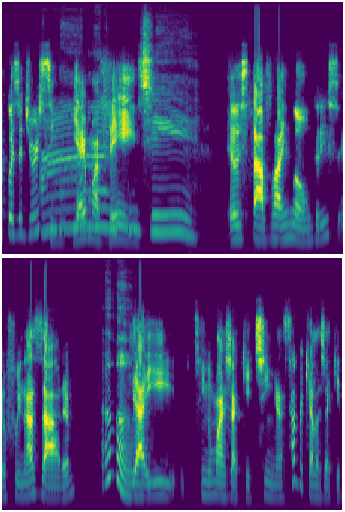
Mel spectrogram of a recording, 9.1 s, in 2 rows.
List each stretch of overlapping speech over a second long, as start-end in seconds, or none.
0.5-2.0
